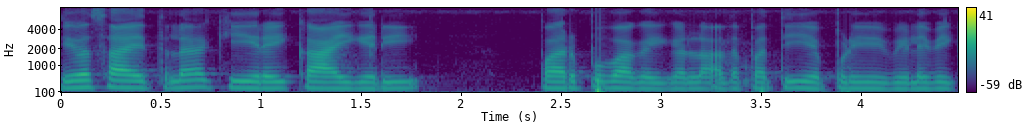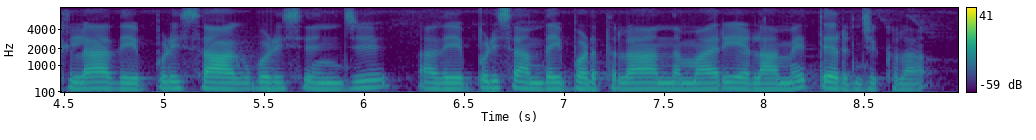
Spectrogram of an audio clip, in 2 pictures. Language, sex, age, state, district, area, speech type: Tamil, female, 30-45, Tamil Nadu, Coimbatore, rural, spontaneous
